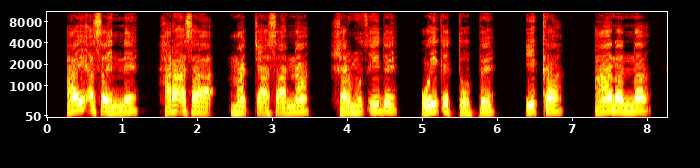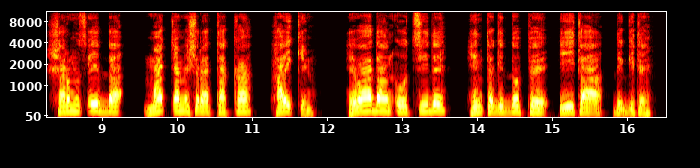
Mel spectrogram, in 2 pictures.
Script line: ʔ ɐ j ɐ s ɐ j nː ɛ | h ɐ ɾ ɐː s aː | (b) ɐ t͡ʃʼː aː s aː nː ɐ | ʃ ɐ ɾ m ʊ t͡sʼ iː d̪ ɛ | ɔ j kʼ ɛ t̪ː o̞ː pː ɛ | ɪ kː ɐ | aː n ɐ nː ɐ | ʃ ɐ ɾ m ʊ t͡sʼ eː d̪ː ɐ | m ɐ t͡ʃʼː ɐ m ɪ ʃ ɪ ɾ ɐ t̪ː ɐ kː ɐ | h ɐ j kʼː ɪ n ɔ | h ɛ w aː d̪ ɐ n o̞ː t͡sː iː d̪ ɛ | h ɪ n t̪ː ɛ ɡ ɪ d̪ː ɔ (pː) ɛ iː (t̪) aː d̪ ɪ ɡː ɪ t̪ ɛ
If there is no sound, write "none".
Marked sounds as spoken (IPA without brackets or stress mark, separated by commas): m, pː, t̪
